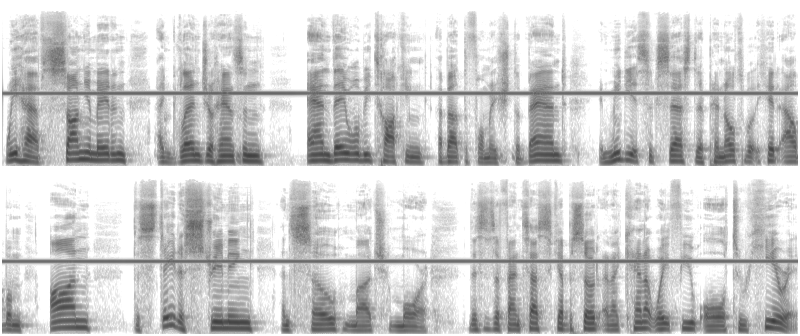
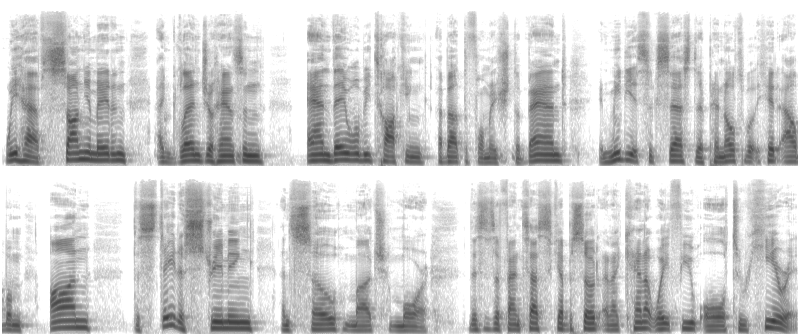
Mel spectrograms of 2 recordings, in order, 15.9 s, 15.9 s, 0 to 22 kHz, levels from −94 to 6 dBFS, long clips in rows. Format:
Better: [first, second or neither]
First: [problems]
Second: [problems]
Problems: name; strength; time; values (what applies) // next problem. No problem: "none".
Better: second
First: high-pitched whine; loud; throughout; 2 kHz, 6 dB below the speech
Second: none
